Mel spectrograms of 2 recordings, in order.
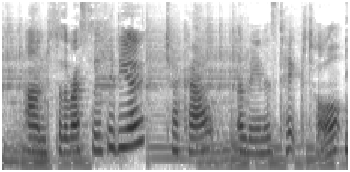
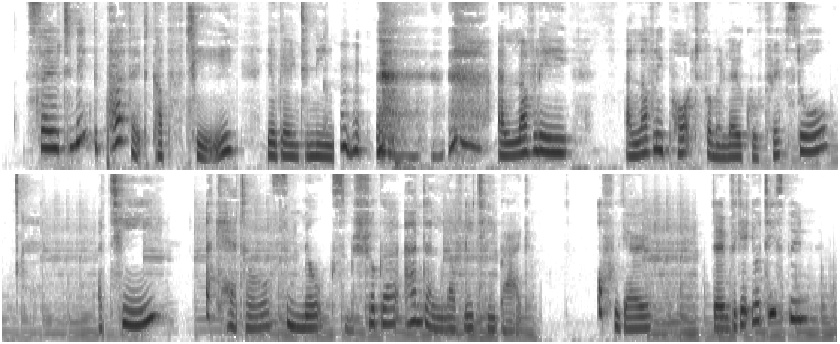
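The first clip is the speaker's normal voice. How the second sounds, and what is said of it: Posh put-on accent. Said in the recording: “my my favourite posh accent to do the voiceover”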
